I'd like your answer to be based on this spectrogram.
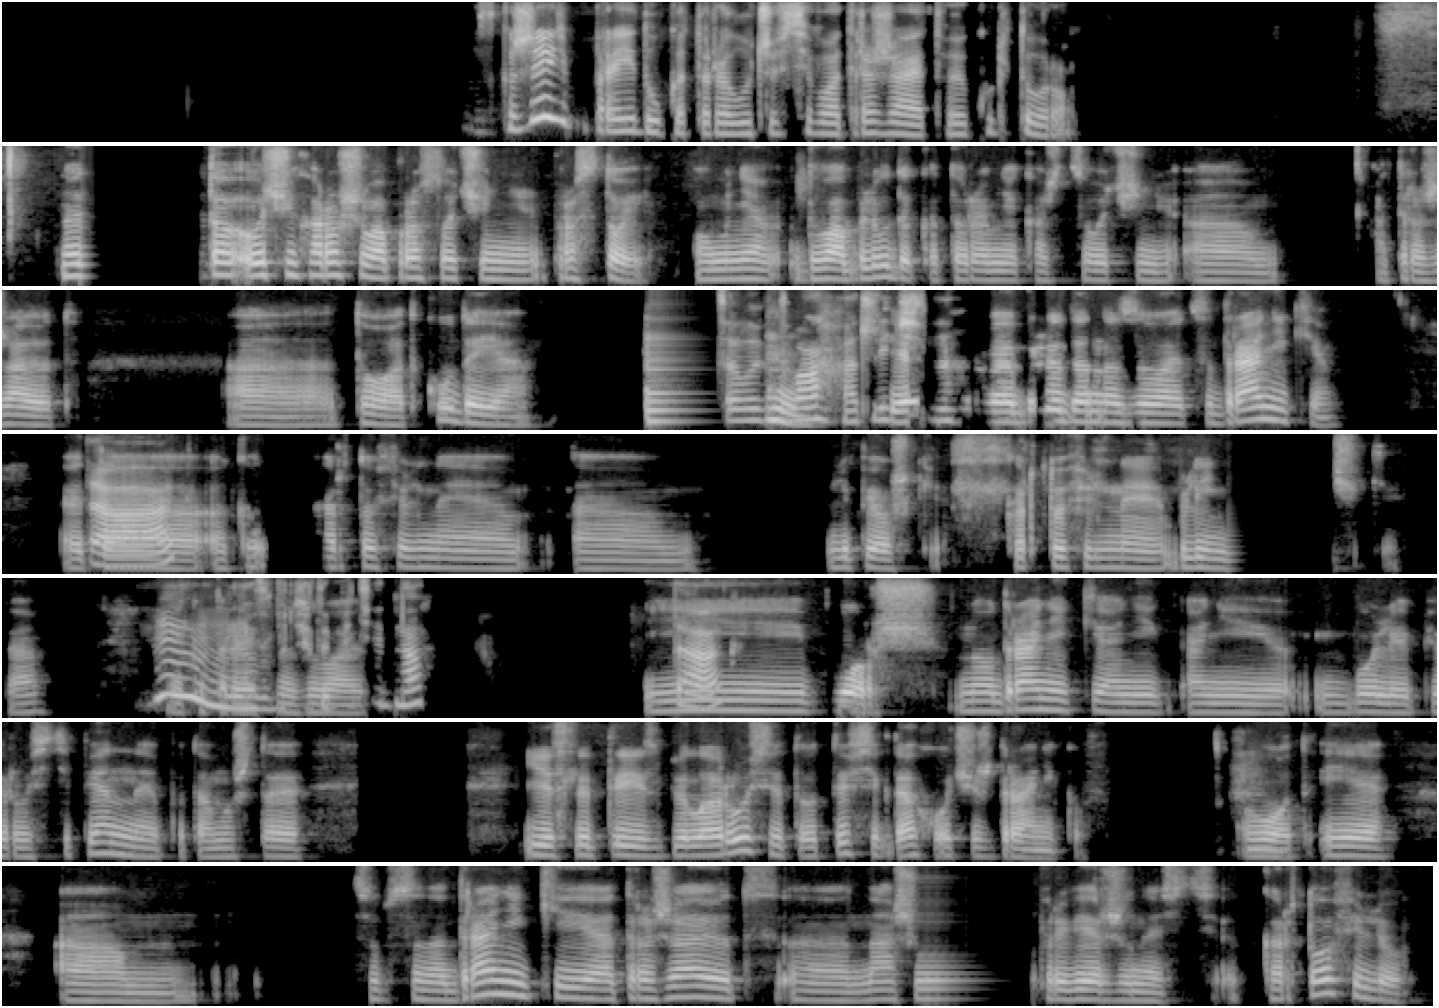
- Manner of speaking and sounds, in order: static; tapping; distorted speech; throat clearing; other background noise; chuckle
- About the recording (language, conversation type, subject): Russian, podcast, Какое блюдо лучше всего отражает вашу культуру?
